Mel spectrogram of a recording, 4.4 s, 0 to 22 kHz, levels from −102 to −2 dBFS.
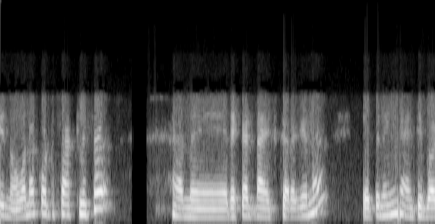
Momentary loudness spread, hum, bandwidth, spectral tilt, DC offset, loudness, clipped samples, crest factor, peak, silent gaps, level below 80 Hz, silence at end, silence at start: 6 LU; none; 4 kHz; -11.5 dB/octave; under 0.1%; -17 LUFS; under 0.1%; 16 dB; -2 dBFS; 1.32-1.46 s; -60 dBFS; 0 s; 0 s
